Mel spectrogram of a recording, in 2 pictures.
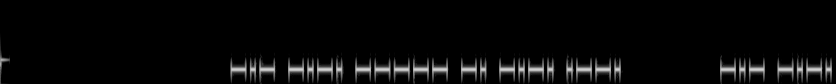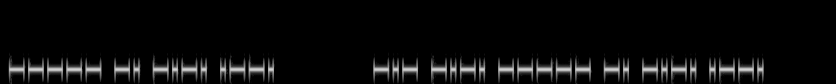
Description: Morse code, heard as a keyed tone, about 25 wpm, 700 Hz. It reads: KC0NCP KC0NCP KC0NCP
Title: USA Call Signs - 6 Characters - Repeated 3x - 25wpm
